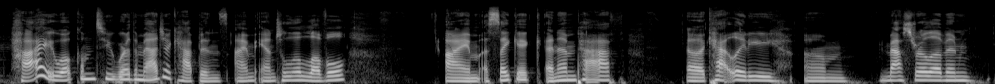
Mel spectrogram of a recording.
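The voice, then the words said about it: Congested, stuffy voice. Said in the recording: “I have a cold right now, so I hope you don't mind that I'm sucking a cough drop.”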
